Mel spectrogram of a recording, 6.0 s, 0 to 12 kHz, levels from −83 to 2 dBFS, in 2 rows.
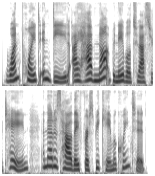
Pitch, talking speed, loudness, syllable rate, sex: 230 Hz, 180 wpm, -19 LUFS, 4.9 syllables/s, female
